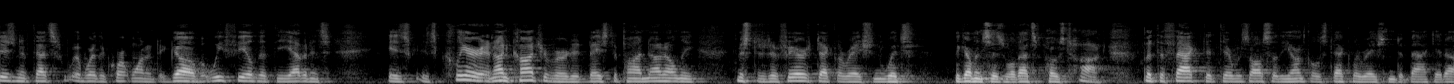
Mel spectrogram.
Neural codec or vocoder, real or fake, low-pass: none; real; 7.2 kHz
